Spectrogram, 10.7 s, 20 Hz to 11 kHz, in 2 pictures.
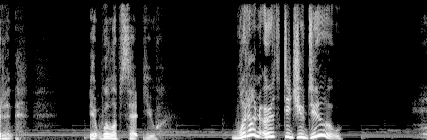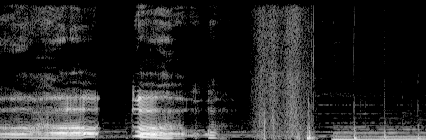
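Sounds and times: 
speech: 0:00.0 - 0:02.1, 0:02.9 - 0:04.4
injured man groaning in pain: 0:05.2 - 0:08.2.

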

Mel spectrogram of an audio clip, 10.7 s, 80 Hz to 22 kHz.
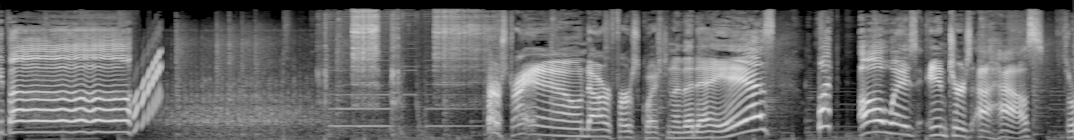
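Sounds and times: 
speech: 0:00.0 - 0:01.4, 0:04.9 - 0:10.7
machine spinning up with a whir and clattering hum: 0:01.6 - 0:04.8.

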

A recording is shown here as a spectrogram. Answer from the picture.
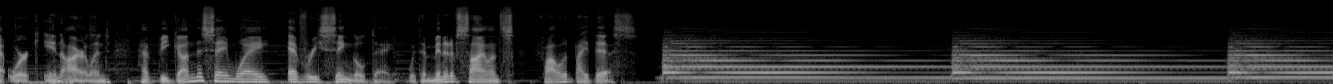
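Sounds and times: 
speech: 0:00.0 - 0:06.4
large church bell tolling for the Angelus: 0:06.6 - 0:13.3.

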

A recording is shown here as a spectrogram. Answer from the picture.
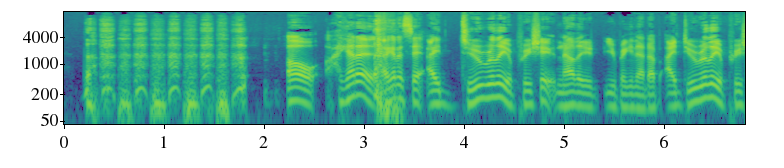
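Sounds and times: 
person imitating frantic hyperventilating gasps: 0:00.0 - 0:02.0
speech: 0:00.2 - 0:00.4, 0:02.2 - 0:06.7.

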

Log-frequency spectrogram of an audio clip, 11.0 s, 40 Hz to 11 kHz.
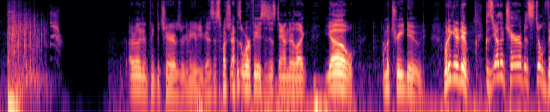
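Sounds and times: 
heavy stone rock crashing into someone: 0:00.0 - 0:01.0
stone rock breaking apart into crumbling rubble: 0:00.0 - 0:01.2
speech: 0:02.6 - 0:11.0.

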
